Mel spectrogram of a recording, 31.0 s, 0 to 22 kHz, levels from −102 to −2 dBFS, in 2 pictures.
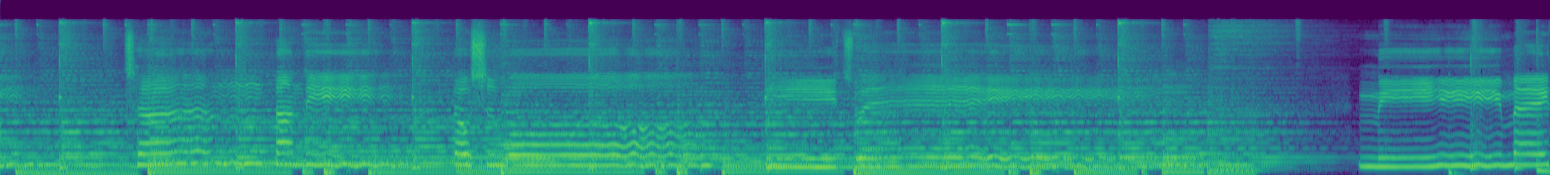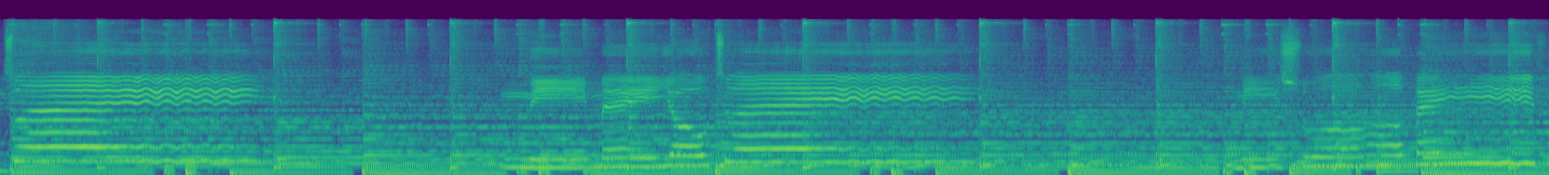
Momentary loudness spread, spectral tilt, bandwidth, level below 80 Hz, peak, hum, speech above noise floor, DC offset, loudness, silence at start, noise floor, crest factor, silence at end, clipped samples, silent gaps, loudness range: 10 LU; -4 dB/octave; 14 kHz; -40 dBFS; -10 dBFS; none; 29 dB; under 0.1%; -26 LUFS; 0 s; -53 dBFS; 16 dB; 0 s; under 0.1%; none; 7 LU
